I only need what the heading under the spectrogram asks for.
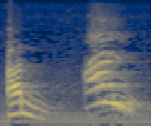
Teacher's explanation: اور، اب آپ نے دیکھا کہ زبان کا اگلا سرا اور لام میں پہلے چاروں جو دانت ہیں ان کے ساتھ لگنے سے یہ لام ادا ہوتا ہے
